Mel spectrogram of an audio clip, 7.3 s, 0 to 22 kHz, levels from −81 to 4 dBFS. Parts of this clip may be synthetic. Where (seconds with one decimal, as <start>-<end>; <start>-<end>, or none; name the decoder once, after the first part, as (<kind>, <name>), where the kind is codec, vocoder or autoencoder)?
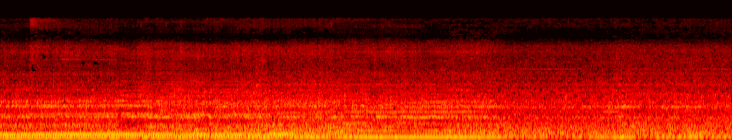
1.2-2.4 (codec, SNAC); 3.3-4.5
